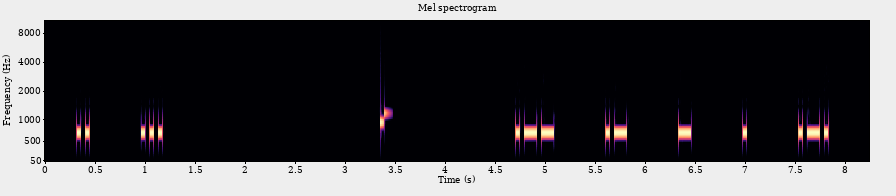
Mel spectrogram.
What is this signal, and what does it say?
Morse code, heard as a keyed tone, about 27 wpm, spaced as for 13 wpm, 700 Hz. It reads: IS WATER
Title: 4x Character Spacing - Top 300 Words - 28wpm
